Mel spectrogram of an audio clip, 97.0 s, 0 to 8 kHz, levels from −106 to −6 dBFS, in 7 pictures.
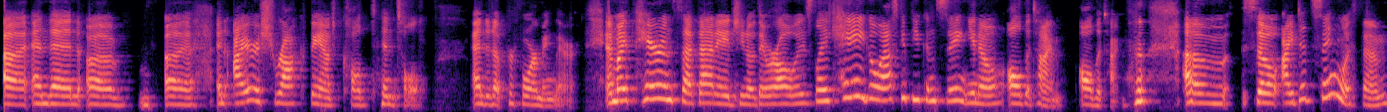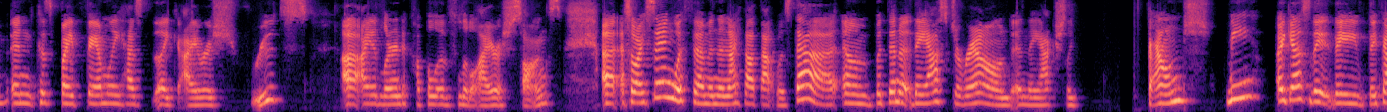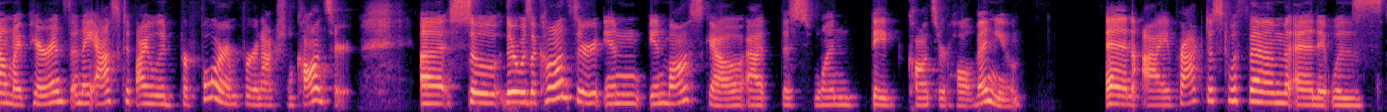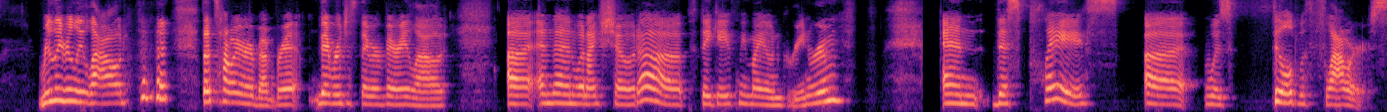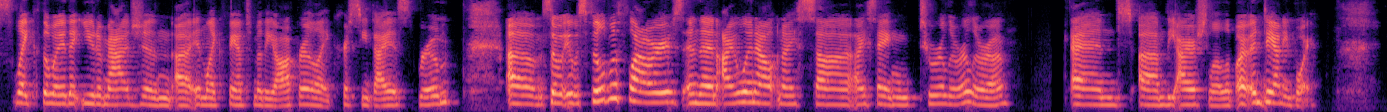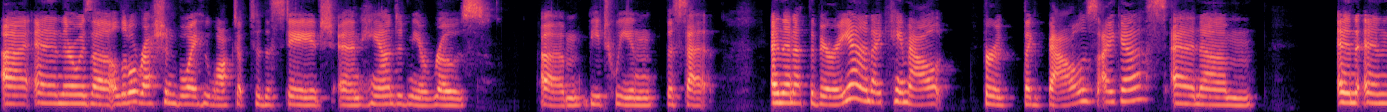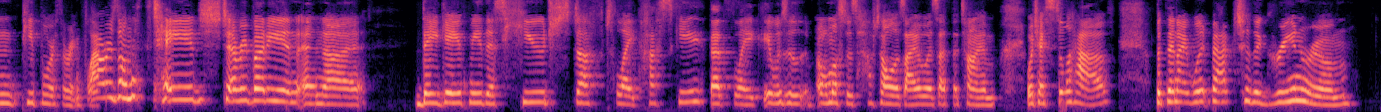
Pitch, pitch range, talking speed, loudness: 235 Hz, 210-270 Hz, 190 wpm, -28 LUFS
